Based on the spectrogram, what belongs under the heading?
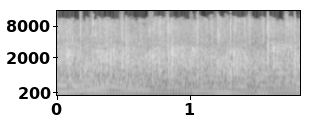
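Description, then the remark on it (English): An audience claps steadily in praise of the Lord at a morning service, a dense, continuous wash of applause, with sustained organ-like tones holding underneath throughout. “Can you give the Lord a hand praise? Hand clap of praise this morning.”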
